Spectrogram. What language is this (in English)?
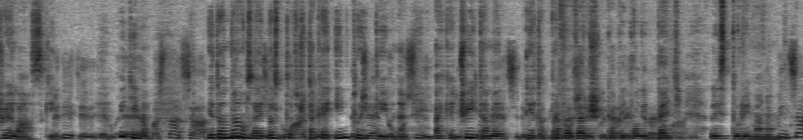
Slovak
